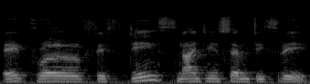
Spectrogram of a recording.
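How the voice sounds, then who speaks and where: An actor playing a formal, officious court clerk reading documents aloud in a radio drama. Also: male voice, mid-range voice, flat delivery, unhurried, a little hiss or hum, lightly acted. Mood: measured. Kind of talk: 1970s radio drama acting, formal read-out.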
